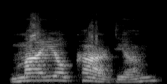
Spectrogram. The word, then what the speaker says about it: myocardium: En inglés sería myo, esto se pronuncia como una AI, esta Y, myocardium, esta U parece una A, parece, pero no lo es.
